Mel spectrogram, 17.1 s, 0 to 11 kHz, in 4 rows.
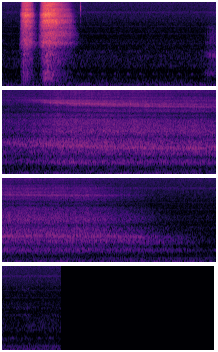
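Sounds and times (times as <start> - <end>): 
breathy bursts: 0.4 - 1.4, 4.1 - 13.0
slow deep inhalation in a guided breathing exercise: 0.4 - 1.5, 4.0 - 13.4.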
